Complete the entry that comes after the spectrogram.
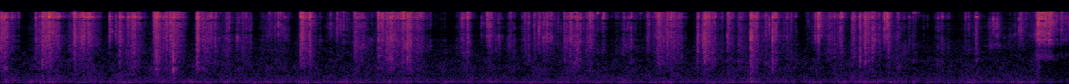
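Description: Fingertips pick up, drop and shuffle mixed loose metal US coins within a pile spread on a white cloth. Many quick, bright coin-on-coin clinks and jingles overlap with very short rings, with nothing in the low range.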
